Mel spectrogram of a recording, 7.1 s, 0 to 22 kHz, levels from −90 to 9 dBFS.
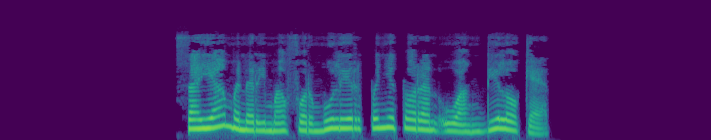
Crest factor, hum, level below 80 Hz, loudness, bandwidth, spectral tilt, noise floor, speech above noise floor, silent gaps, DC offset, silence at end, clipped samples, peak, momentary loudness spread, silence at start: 16 dB; 50 Hz at -45 dBFS; -64 dBFS; -18 LUFS; 8.8 kHz; -8 dB/octave; under -90 dBFS; over 73 dB; none; under 0.1%; 1.65 s; under 0.1%; -4 dBFS; 8 LU; 1.9 s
